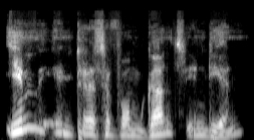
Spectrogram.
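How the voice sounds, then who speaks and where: At normal speed and very animated, a South Indian professor lectures at a webinar in an Indian accent, his native language being Tamil. He switches between English and German and adds dry, wry asides. His high voice is fairly bright and slightly rough, with no room sound.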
